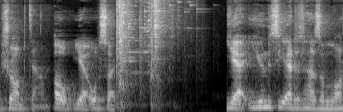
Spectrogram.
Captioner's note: glass shattering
